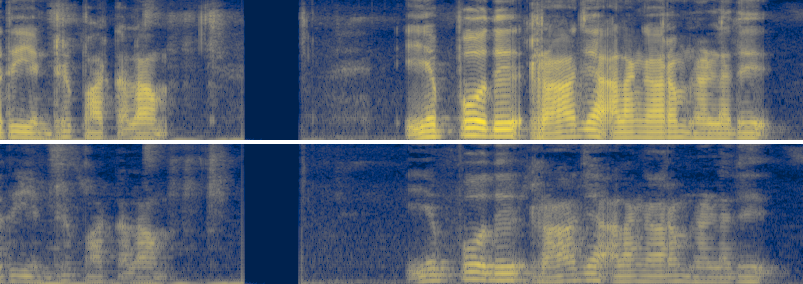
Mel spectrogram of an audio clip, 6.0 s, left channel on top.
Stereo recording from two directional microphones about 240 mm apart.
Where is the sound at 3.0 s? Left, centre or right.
Left.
